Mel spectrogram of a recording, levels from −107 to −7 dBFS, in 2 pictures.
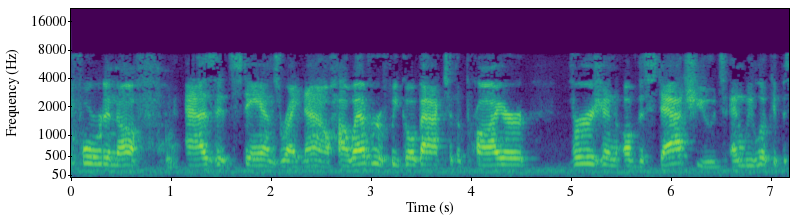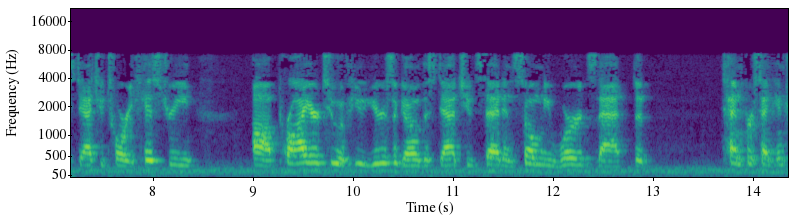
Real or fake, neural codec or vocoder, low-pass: real; none; 7.2 kHz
